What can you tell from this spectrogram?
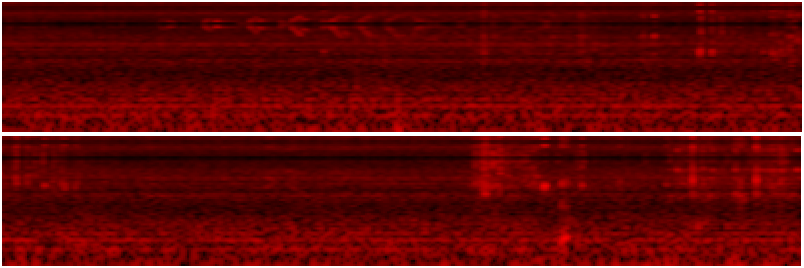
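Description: Quiet paddling on calm water: faint water lapping at a kayak, with a few small paddle splashes and knocks near the end.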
